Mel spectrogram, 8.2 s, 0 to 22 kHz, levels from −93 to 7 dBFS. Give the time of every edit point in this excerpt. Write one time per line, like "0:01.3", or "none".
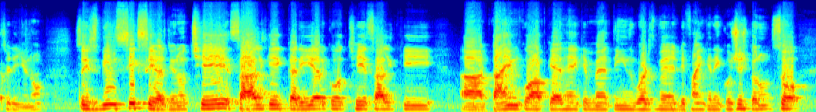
none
